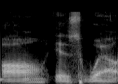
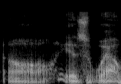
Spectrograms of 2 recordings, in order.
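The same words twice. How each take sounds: First: It is said in a normal voice. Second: It is said in a low, hypnotic voice.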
